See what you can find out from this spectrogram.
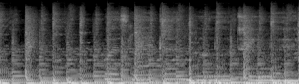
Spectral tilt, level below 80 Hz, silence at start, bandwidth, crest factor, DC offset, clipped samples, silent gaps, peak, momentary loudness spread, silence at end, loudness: -5 dB/octave; -18 dBFS; 0 s; 18 kHz; 14 dB; under 0.1%; under 0.1%; none; -2 dBFS; 3 LU; 0 s; -19 LUFS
